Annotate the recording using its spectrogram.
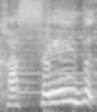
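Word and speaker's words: חסד: वो है खा सेद इसके स्पेलिंग तो होते हैं सी टी एच ई एस ई डी पर इसको बोला जाता है ख सेद तो प्रोनंसिएशन जो है वो इब्रानी भाषा में डिफरेंट होती है सो यहां पर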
